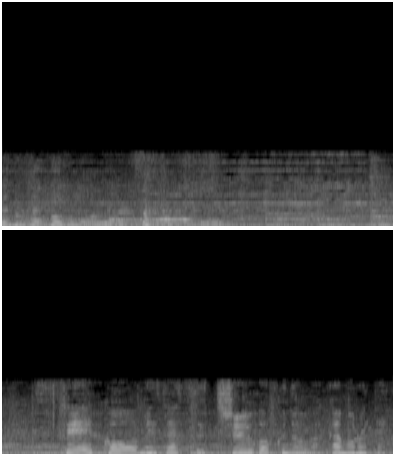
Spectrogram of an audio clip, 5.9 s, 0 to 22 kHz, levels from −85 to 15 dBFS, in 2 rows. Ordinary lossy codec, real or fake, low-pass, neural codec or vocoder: none; fake; 7.2 kHz; vocoder, 44.1 kHz, 80 mel bands, Vocos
